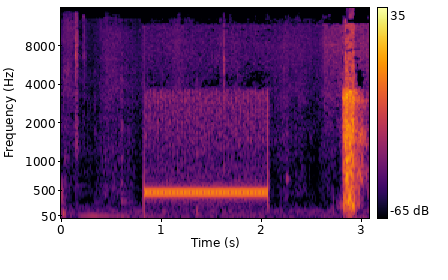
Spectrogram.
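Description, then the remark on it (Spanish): A steady, loud telephone dial tone hums for just over a second before a prank call, then cuts off abruptly; a brief burst of noise like a handset click follows. “comenzó a llamarse trick or treat anoche por teléfono.”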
